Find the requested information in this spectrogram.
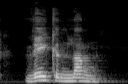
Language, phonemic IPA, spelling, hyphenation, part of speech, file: Dutch, /ˈʋeː.kə(n)ˌlɑŋ/, wekenlang, we‧ken‧lang, adverb / adjective, Nl-wekenlang.ogg
- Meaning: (adverb) for weeks; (adjective) lasting weeks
